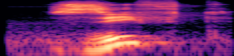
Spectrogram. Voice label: "Zieft", de Buiting; Vliegengaas

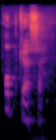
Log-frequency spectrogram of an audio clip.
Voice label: "Opkosse", Opkuisen

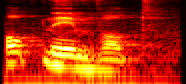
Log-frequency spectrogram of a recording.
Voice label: "Opneemvod", Dweil

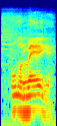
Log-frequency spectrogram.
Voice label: "Onnerwege", Onderweg

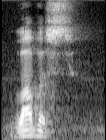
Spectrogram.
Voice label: "Wabbes", Nietsnut

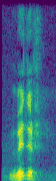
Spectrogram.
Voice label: "Widder", Weet je

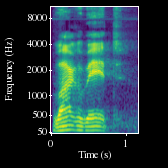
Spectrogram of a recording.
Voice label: "Wagewijd", Wijdopen

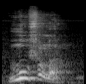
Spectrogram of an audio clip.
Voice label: "Moeffele", Gulzig en overdadig eten; 2. Mond vol proppen

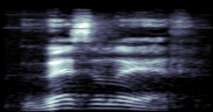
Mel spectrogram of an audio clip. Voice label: "Wezzeleir", Onrustig iemand

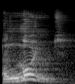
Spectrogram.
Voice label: "Moend", Maand

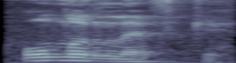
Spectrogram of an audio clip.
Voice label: "Onnerlefke", Onderhemd

